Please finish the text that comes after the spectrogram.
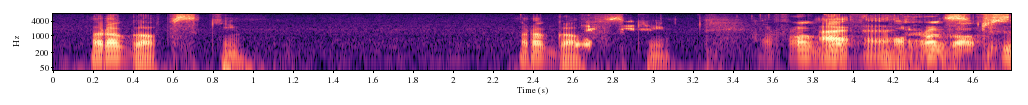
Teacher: Stress on the second last syllable.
